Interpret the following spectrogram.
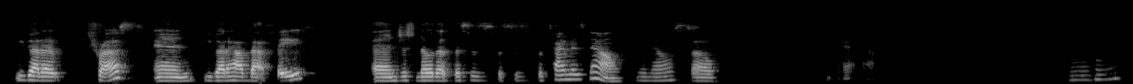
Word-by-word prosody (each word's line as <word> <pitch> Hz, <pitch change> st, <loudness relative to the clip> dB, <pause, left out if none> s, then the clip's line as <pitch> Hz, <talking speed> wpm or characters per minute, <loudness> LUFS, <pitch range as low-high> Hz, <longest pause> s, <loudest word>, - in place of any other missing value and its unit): you 205 Hz, -, -9 dB
gotta 185 Hz, -3 st, +5 dB, 0.3 s
trust -, -, +1 dB
and 170 Hz, 0 st, 0 dB
you 180 Hz, -, -10 dB
gotta 180 Hz, 0 st, +4 dB
have 180 Hz, -1 st, +4 dB
that 170 Hz, -, +1 dB
faith -, -, +3 dB, 0.7 s
and 170 Hz, 0 st, +2 dB
just 185 Hz, -1 st, -7 dB
know 180 Hz, 0 st, +4 dB
that 175 Hz, -, +1 dB
this 180 Hz, +1 st, -6 dB
is 180 Hz, -1 st, -12 dB
this -, -, -16 dB
is 180 Hz, +1 st, -22 dB
the 185 Hz, -, -10 dB
time 225 Hz, 0 st, -1 dB
is 230 Hz, 0 st, -5 dB
now, 150 Hz, -, 0 dB
you 180 Hz, 0 st, -18 dB
know, 175 Hz, +2 st, -12 dB
so 160 Hz, -5 st, -7 dB, 1.3 s
Yeah. -, -, -21 dB, 2.2 s
Mhm. 230 Hz, +6 st, -22 dB
180 Hz, 140 wpm, -24 LUFS, 175-205 Hz, 2.2 s, gotta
